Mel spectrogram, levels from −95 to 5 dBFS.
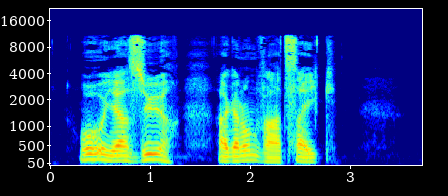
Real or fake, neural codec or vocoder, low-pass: real; none; 10.8 kHz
